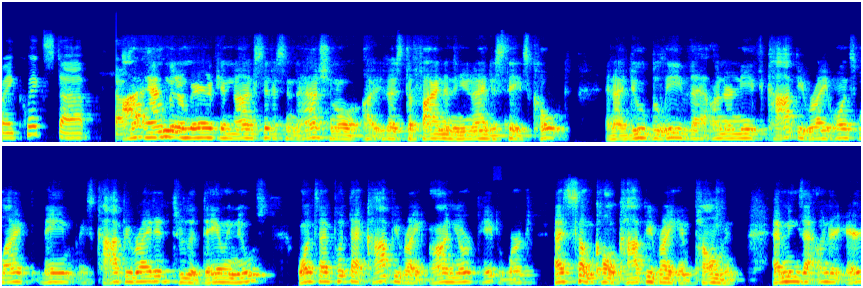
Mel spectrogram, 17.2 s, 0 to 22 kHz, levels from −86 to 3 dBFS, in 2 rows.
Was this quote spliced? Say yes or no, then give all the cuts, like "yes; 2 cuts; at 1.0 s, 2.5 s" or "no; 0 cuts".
yes; 1 cut; at 1.1 s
